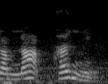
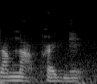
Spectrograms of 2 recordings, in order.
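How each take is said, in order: First: Firm, higher-pitched stress on "not"; insistent denial. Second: Said in the usual way. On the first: Retold or imitated. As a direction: retell an exasperated, emphatic denial. Repeats denial after being doubted.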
